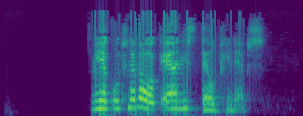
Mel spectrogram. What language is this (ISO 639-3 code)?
kat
